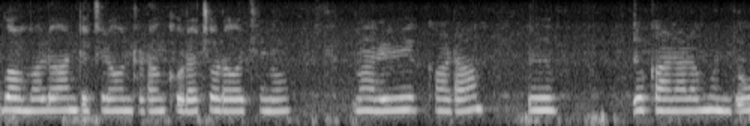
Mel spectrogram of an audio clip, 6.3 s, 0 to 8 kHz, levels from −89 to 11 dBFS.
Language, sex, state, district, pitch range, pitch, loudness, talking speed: Telugu, female, Andhra Pradesh, Guntur, 255-270 Hz, 260 Hz, -18 LUFS, 95 wpm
